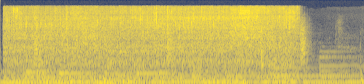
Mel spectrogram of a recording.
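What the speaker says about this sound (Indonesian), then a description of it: "Masukkan oncom yang sudah direndam dengan air panas tadi. Aduk pelan-pelan saja." Soaked oncom frying in a pan and stirred slowly: a close, loud, continuous sizzle that cuts off sharply near the end, leaving a faint hum.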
